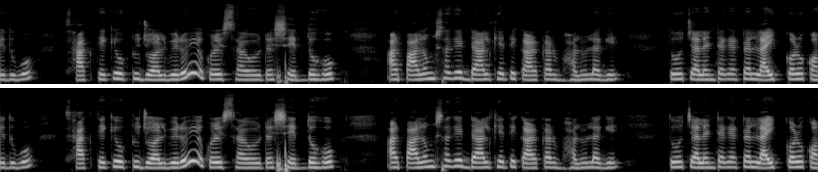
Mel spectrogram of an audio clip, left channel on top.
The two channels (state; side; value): normal; both; correlation 0.70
